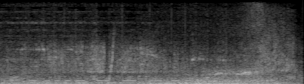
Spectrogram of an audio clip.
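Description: Broadcast graphic transition sound effect: a noisy whoosh over arena crowd noise, brightening near the end.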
